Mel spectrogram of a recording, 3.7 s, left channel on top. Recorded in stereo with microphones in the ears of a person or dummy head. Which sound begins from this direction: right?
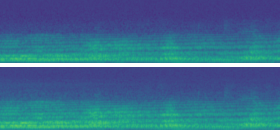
An aircraft, at 0.0 s.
